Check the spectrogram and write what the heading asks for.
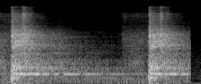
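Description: Open-ended diesel pile hammer driving a steel H-pile: two blows about a second and a half apart over a steady hum. The time between blows is what gives the hammer ram's stroke.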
